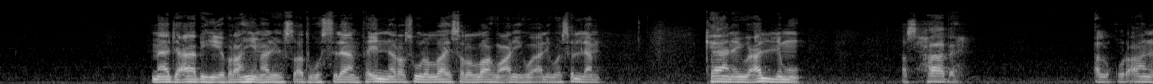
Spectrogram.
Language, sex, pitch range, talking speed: Arabic, male, 105-125 Hz, 100 wpm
